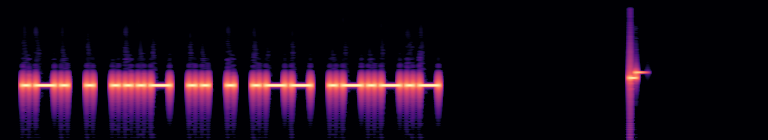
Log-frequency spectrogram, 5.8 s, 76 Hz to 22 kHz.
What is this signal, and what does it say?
Morse code, heard as a keyed tone, about 25 wpm, 700 Hz. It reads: REVIEW.
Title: Sentences from Top 1000 Words - Review Part 6 - 25wpm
